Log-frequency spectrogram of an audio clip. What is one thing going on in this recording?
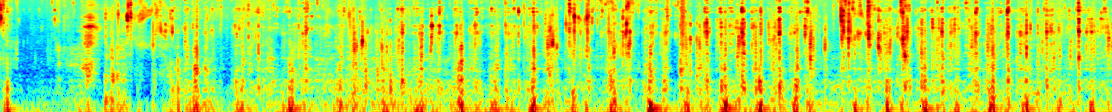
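A young woman chews crunchy seafood wetly and loudly, close to a microphone.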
